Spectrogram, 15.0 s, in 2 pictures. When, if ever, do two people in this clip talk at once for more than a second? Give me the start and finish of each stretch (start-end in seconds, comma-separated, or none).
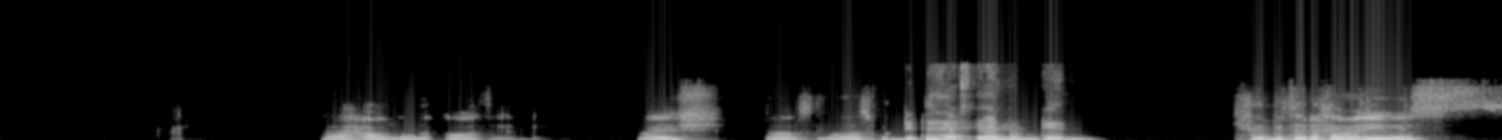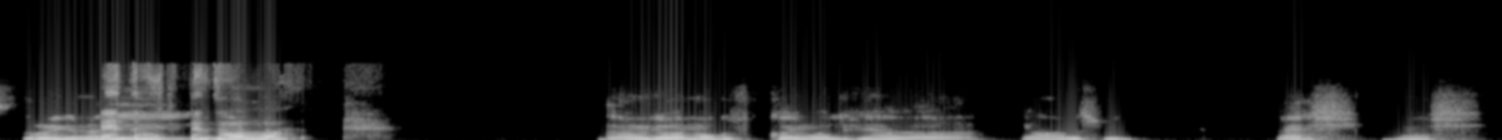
none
